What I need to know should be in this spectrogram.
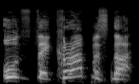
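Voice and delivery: loud, slow, mock German announcer; bad German accent. Host doing a bad German accent, slow and loud. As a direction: boom it out in a hammy German accent. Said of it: "our attempt at German accents".

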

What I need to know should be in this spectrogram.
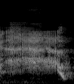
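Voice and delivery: breathless unvoiced gasp of emotion; a tearful little gasp; choked-up gasp. Real, not acted. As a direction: catch your breath as tears well up. Choked up by the memory.

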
